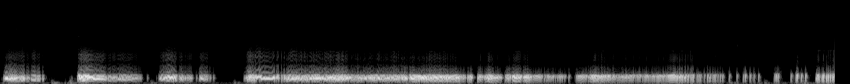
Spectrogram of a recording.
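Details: Hunger stomach growling from girls on a diet: long low rumbling gurgles broken by short gaps, normal borborygmi of an empty, active gut.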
